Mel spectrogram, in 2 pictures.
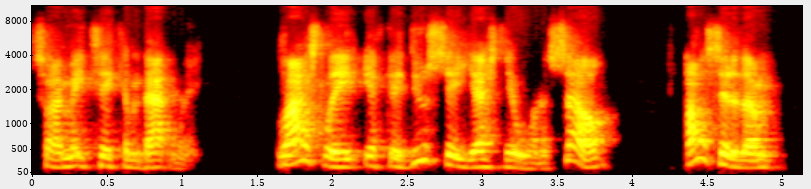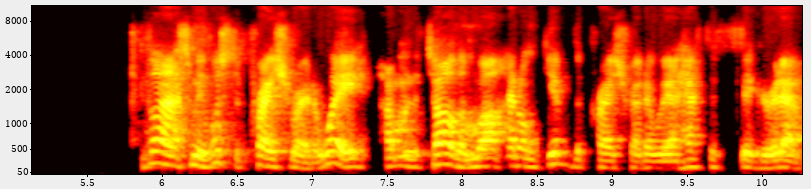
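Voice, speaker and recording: The speaker is a man with a normal speaking voice and fairly high pitch. He talks fairly quickly, with ordinary pitch variation. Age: 50s. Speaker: real estate investor. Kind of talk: webinar presentation.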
